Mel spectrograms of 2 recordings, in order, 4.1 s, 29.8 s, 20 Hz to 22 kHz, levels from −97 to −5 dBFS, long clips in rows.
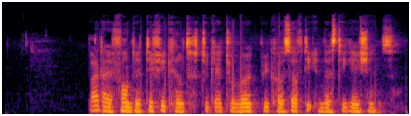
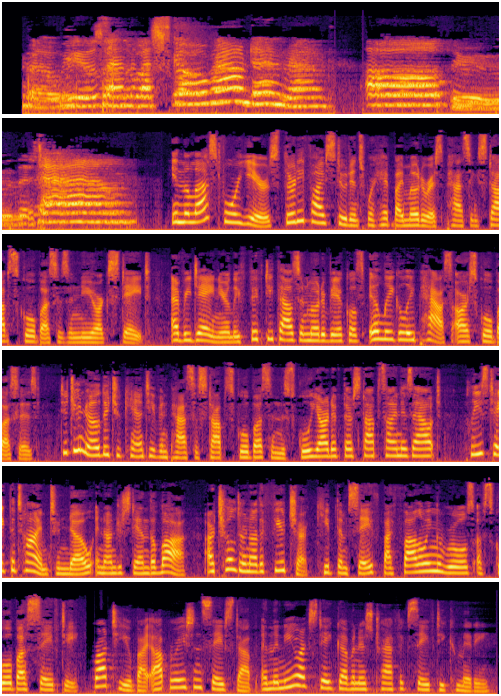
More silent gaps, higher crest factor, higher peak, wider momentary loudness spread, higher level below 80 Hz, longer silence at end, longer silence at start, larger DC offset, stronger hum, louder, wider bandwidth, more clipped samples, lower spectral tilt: neither; first, 24 dB vs 14 dB; about the same, -2 dBFS vs -2 dBFS; about the same, 6 LU vs 8 LU; second, -60 dBFS vs -44 dBFS; first, 0.15 s vs 0 s; first, 0.85 s vs 0 s; second, under 0.1% vs 2%; neither; second, -24 LUFS vs -15 LUFS; about the same, 14 kHz vs 13.5 kHz; neither; about the same, -3.5 dB/octave vs -4 dB/octave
